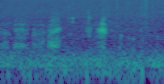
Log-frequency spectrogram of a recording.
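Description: Faint sounds from a heavily pregnant Weimaraner: a few short, soft noises.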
